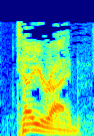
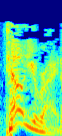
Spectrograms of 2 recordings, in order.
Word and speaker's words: Telluride: Telluride. – Telluride.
